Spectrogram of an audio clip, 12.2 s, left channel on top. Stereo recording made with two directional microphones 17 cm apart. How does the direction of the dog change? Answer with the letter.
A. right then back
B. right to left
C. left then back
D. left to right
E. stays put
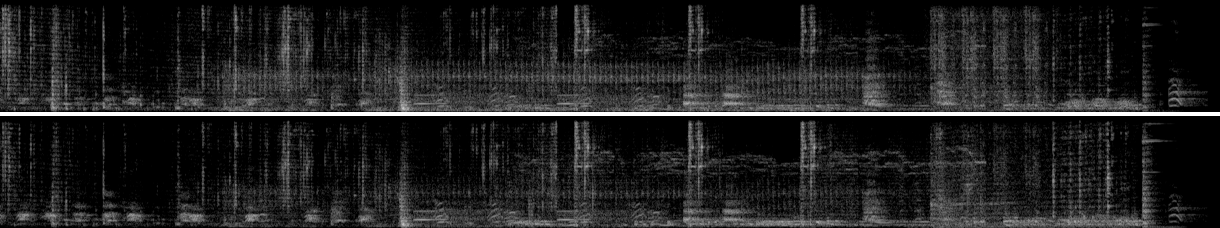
B.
